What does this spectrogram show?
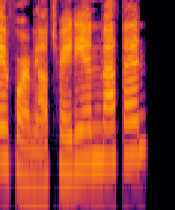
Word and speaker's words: Ultradian: the Altradian method. So, well, the Altradian method I lay out in the book and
